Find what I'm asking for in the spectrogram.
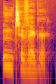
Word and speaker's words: Unterweger: I think the W is supposed to be pronounced as a V. – Oh, Unterweger.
